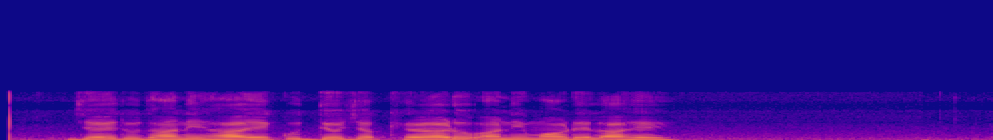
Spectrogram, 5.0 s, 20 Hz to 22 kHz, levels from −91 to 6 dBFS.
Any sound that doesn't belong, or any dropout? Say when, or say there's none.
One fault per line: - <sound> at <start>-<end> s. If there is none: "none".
none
